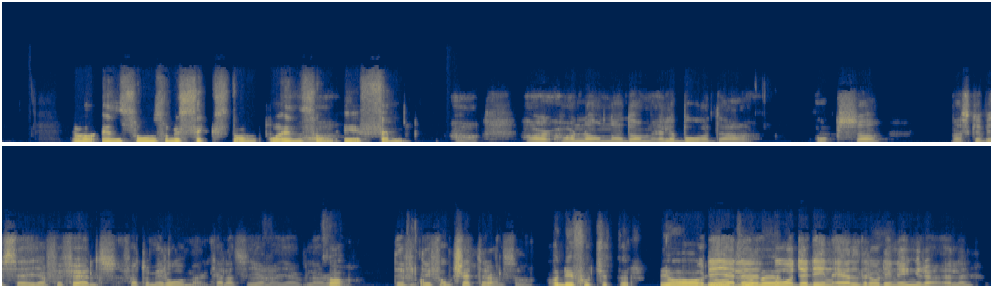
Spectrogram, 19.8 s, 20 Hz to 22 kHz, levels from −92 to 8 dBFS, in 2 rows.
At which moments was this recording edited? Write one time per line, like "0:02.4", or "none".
0:09.5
